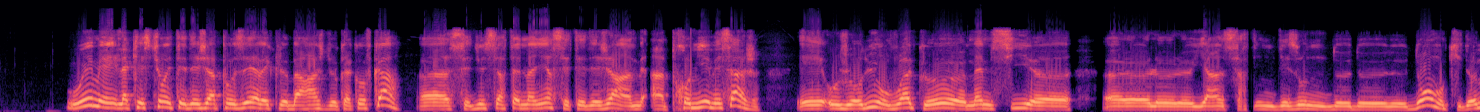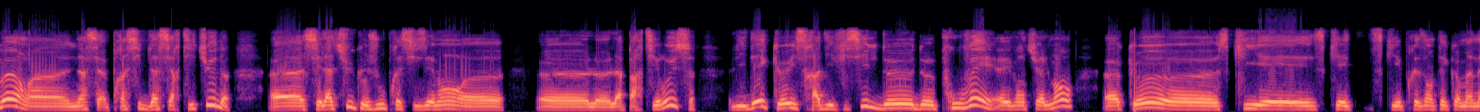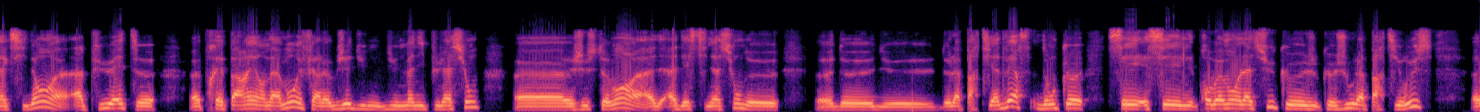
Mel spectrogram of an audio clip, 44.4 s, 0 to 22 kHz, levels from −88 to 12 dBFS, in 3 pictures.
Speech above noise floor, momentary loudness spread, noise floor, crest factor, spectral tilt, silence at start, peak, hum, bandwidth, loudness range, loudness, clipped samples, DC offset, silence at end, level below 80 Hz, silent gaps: 45 dB; 7 LU; -55 dBFS; 10 dB; -5.5 dB/octave; 0.65 s; 0 dBFS; none; 8.2 kHz; 3 LU; -11 LUFS; under 0.1%; under 0.1%; 0 s; -48 dBFS; none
